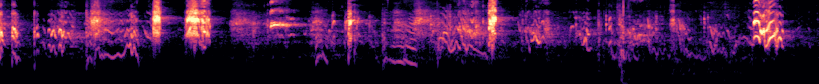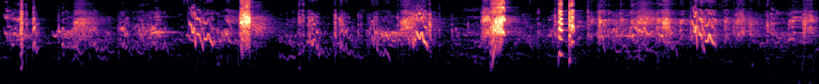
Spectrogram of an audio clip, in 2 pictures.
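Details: Yellow male budgerigar chirping for mating, steady scratchy warbling with quick slurred notes and occasional loud sharp clicks, continuous throughout.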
